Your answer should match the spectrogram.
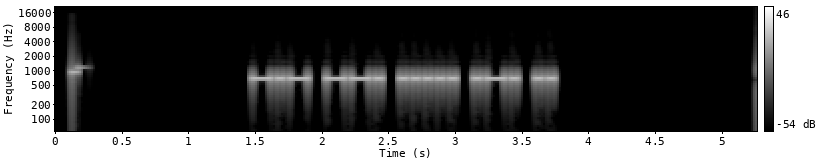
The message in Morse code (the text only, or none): KG5RI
